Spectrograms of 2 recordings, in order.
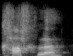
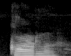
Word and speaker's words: Carla: is the name Carla give me a good are instead of a Portuguese are its car Carla instead of Coppola Carla okay Carla good Carla thought the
